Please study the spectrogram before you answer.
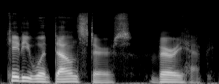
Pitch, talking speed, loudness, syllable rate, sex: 115 Hz, 165 wpm, -18 LUFS, 4.6 syllables/s, male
